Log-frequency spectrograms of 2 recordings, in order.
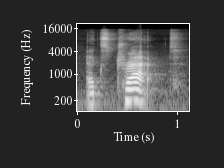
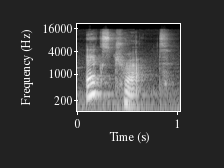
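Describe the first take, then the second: First: ExTRACT, stressed on the second syllable; light ex, strong TRACT in extract; verb stress. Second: EXtract, stressed on the first syllable; high EX in Extract, then fall; noun stress. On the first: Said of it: "verbs are stressed on the second syllable". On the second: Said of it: "nouns are stressed on the first syllable". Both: Shown as a demonstration.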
